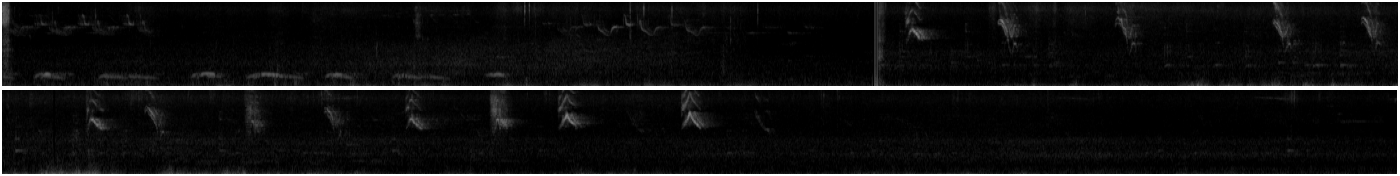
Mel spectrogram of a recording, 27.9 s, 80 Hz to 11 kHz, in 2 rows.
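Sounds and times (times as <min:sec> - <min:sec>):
pigeon cooing: 0:00.0 - 0:05.1.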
